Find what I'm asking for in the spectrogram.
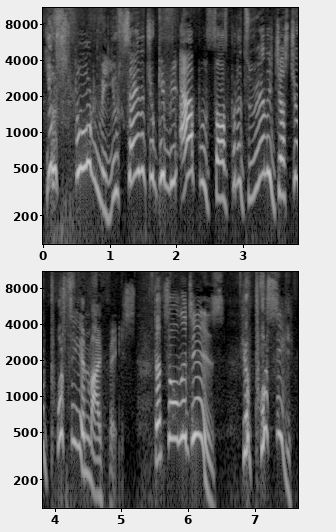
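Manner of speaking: high-pitched British outrage; hammed-up indignant protest; indignant accusation. Reopens the quarrel over pudding.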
